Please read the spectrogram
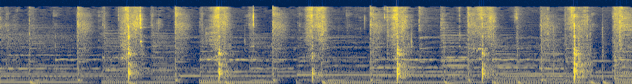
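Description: Chef's knife slicing through stacked Korean radish slices and striking a wooden cutting board, one sharp chop about every second.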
